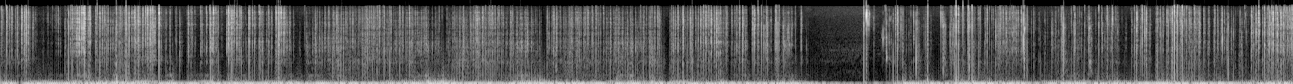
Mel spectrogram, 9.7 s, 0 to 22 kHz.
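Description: Long acrylic nails on both hands scratch a hollow metal mesh microphone grille. The result is a dense, continuous scraping rumble, almost entirely low and boomy, with a deep hum near 105 Hz. It pauses briefly for a softer moment around six seconds before resuming at full loudness.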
